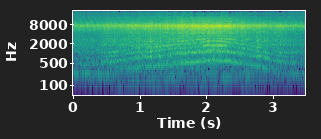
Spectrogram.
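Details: 2000 Honda Civic EX with a rebuilt D16Y8 engine, mechanical timing correct, idling with a steady high whir and a faint swelling tone; the owner suspects the cam pulley, timing tensioner or a bearing.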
